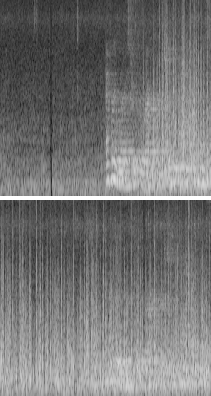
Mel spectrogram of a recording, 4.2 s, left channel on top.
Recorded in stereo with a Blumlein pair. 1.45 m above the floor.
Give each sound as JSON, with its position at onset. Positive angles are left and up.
{"t": 2.1, "sound": "a woman speaking", "azimuth_deg": 45, "distance_m": 1.8}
